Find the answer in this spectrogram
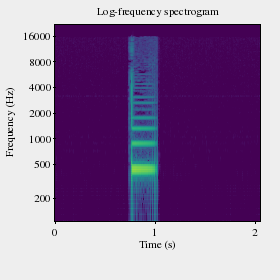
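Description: Classic Mac OS system alert beep: one short, steady electronic tone lasting about a quarter of a second, with a clear pitch and overtones. It is the feedback the system plays when the volume is set with the Control Strip's volume slider.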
